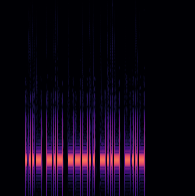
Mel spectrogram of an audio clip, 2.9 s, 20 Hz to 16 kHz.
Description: Morse code, heard as a keyed tone, about 44 wpm, 700 Hz. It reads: VK8XX
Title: Call Signs Repeated 2x - 45wpm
